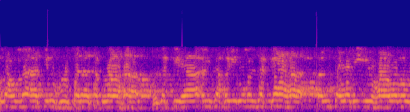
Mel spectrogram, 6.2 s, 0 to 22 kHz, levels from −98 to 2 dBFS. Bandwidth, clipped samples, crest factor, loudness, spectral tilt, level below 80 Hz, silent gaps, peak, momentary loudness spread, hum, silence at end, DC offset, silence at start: 4.1 kHz; under 0.1%; 14 dB; -27 LUFS; -3 dB/octave; -70 dBFS; none; -14 dBFS; 5 LU; none; 0 s; under 0.1%; 0 s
